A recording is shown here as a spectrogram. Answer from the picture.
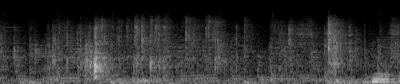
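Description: Background music under the taps and knocks of a small cardboard box being handled and opened, with a sharp tap about a second in and two more near the end.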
